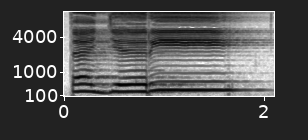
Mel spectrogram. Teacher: Huruf ra dibaca secara tarqiq sebab ra harokatnya di bawah kasrah. Cara membacanya ra dibaca dengan tipis.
